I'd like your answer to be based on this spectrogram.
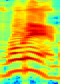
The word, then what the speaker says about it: Rodan: And it's pronounced Rodan, by the way.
